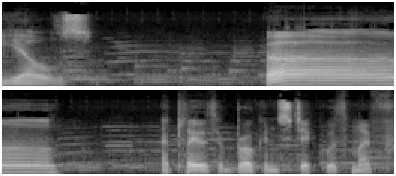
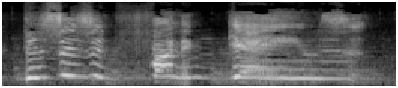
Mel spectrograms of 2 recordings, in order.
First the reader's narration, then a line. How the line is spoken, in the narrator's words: she yells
